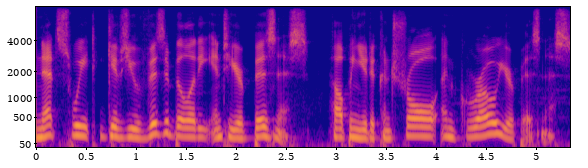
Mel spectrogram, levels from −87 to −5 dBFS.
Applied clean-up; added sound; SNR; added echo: none; none; none; none.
